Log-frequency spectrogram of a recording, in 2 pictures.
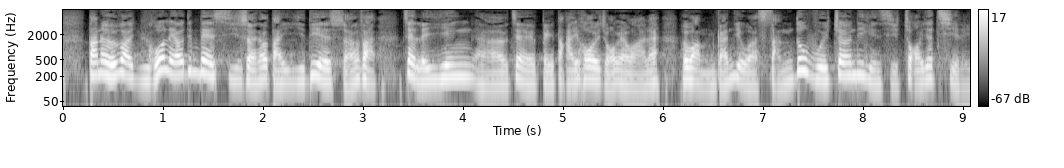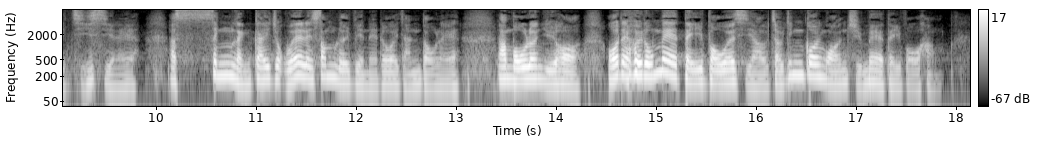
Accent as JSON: {"language": "Cantonese", "country": "Hong Kong", "said": "作为香港人，是吧？很难专注一件事"}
